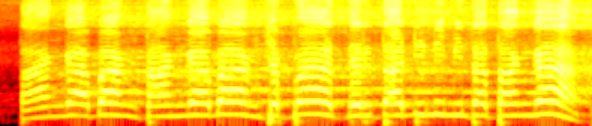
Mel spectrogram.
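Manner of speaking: demanding the ladder from below; urgent plea. Retold or imitated. Orang Sunda minta tangga, mendesak. (teriakan mendesak minta tangga)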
